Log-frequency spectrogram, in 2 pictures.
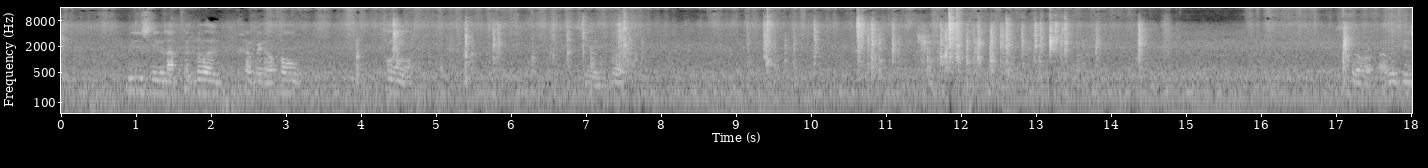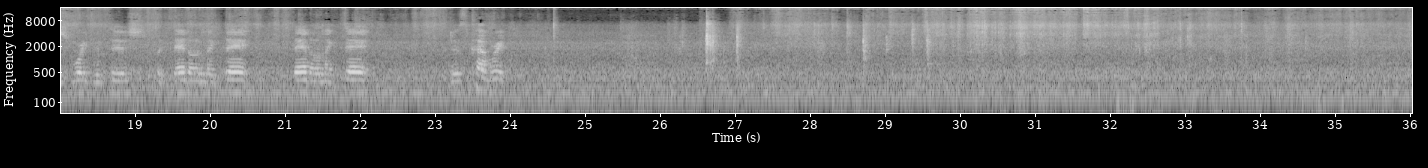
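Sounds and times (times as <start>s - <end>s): foil pie tin crinkling: 0.0s - 14.9s, 15.6s - 24.6s, 25.4s - 36.0s
low room hum: 0.0s - 36.0s
pie crust snapping: 26.2s - 36.0s.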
